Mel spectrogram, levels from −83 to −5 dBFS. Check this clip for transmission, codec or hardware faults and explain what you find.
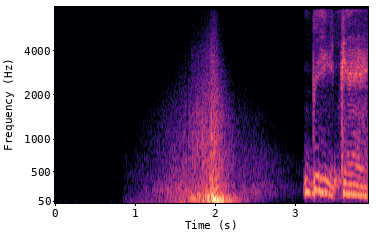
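No transmission, codec or hardware faults can be heard in this audio. It has passed through a call path, and the lack of any content above 8 kHz fits a wideband call codec such as G.722.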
